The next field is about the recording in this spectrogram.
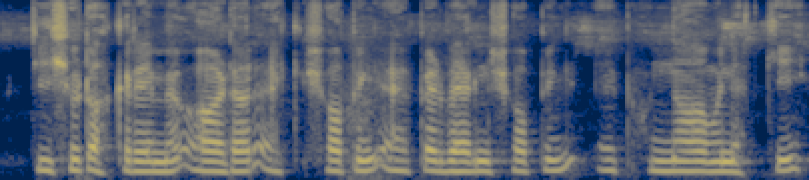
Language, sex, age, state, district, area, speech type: Kashmiri, male, 18-30, Jammu and Kashmir, Kupwara, rural, spontaneous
